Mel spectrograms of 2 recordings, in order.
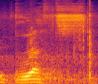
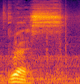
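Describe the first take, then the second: First: The word ends with a clear th sound. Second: The word ends with an s sound, like breasts. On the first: The speaker calls it right. "He could never say breaths" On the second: The speaker calls it wrong. "It was always breaths"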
